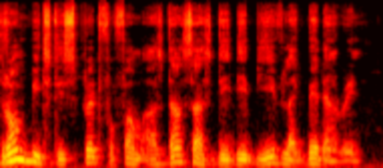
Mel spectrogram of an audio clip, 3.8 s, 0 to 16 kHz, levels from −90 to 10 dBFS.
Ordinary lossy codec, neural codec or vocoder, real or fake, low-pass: Opus, 64 kbps; none; real; 14.4 kHz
